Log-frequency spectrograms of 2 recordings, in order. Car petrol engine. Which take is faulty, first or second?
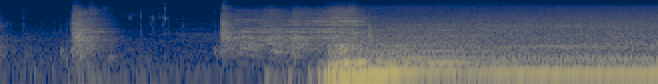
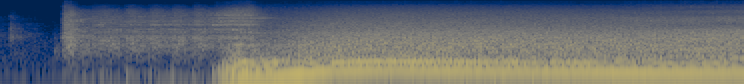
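second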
